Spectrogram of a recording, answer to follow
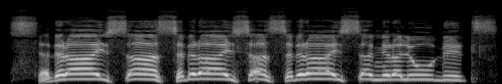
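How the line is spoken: Bellowing. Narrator (Russian): орал Патрик

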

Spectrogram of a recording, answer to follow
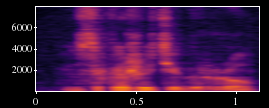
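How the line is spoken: Whisper. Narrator (Russian): прошептала Лилиан

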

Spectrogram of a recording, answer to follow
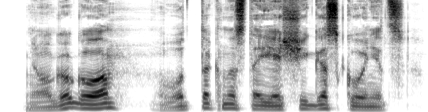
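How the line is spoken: Mutter. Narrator (Russian): пробормотал Робер Брике

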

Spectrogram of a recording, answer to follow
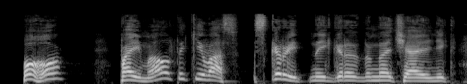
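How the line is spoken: Loud laughing cry. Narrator (Russian): возопил, смеясь, Петр Степанович

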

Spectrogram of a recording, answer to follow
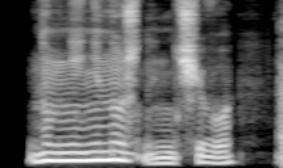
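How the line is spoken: Barely audible reply. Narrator (Russian): отвечала Коломба едва слышным голосом

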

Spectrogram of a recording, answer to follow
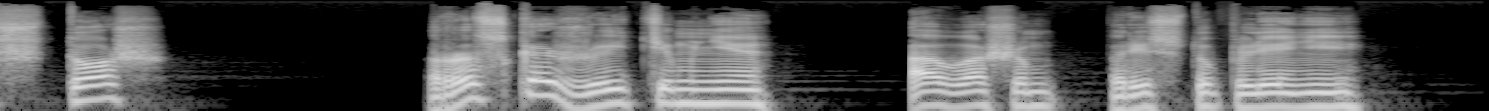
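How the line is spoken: Forced calm, curt. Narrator (Russian): овладев собой отчаянным усилием воли, спокойно бросил

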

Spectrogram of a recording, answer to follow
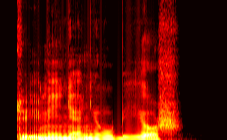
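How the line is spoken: Eerily calm voice. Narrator (Russian): сказал Нострадамус пугающе мирным голосом

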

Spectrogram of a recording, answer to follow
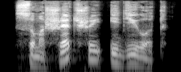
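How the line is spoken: Calm. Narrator (Russian): сказала она спокойно

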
